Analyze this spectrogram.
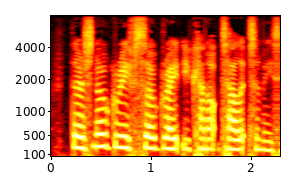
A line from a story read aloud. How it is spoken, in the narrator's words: said Skirnir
